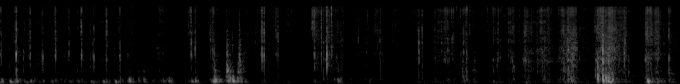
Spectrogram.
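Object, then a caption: Plastic bubble wrap sheet. Fingertips press and pop a sheet of clear plastic bubble wrap, first rolled up and then laid flat. A rapid run of sharp, bright pops and crinkles rings out in quick succession, with a few louder bursts near the end.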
